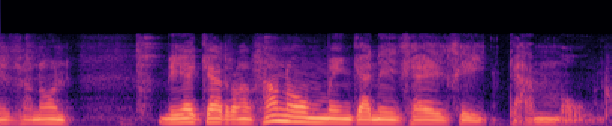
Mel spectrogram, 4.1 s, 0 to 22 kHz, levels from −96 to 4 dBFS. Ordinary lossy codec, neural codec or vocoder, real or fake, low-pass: MP3, 96 kbps; none; real; 7.2 kHz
